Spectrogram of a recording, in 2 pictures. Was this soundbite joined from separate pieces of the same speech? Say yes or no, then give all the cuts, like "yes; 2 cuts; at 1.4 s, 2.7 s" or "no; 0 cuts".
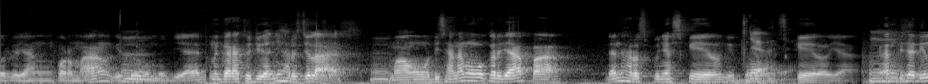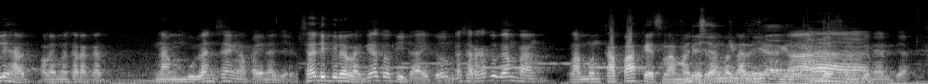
yes; 3 cuts; at 2.1 s, 8.6 s, 12.2 s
